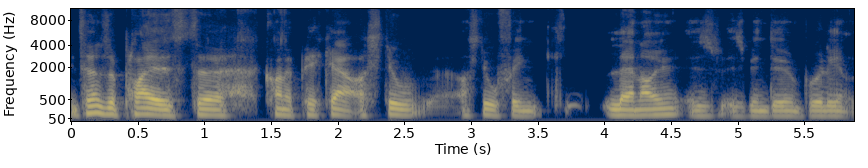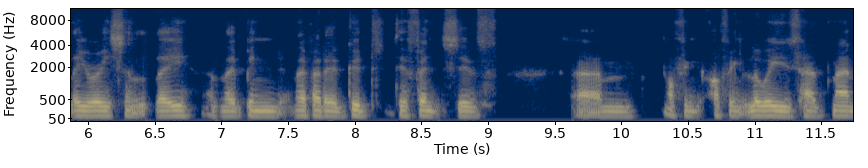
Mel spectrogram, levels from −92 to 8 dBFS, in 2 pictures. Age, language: 20-39, English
